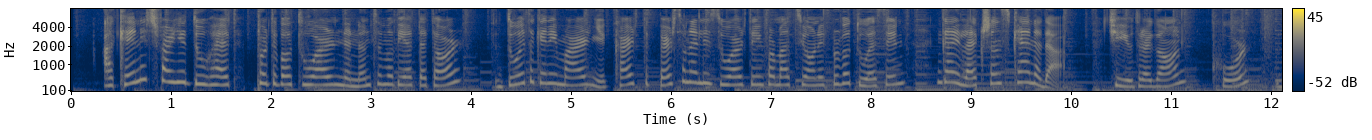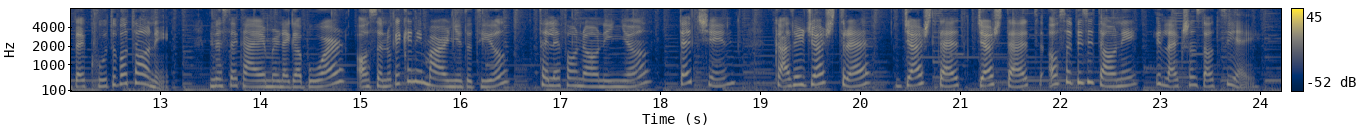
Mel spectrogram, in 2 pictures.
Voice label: ALBANIAN

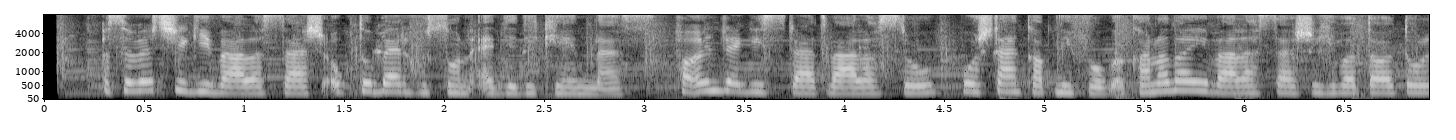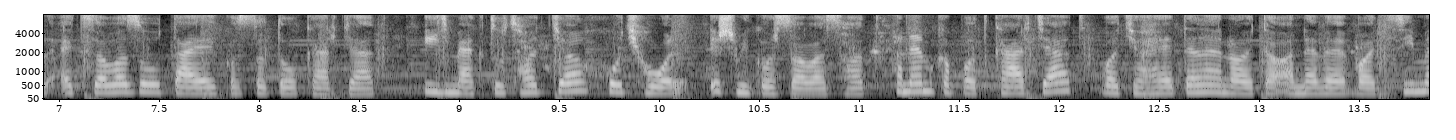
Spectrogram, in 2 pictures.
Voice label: Hungarian, radio advert; Voter information Card

